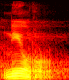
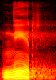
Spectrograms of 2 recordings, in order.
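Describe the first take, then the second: First: The r sound is thick and heavy. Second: The r sound is thin and light. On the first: The speaker calls it wrong. "bukan niur" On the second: The speaker calls it right. "tipis saja"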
